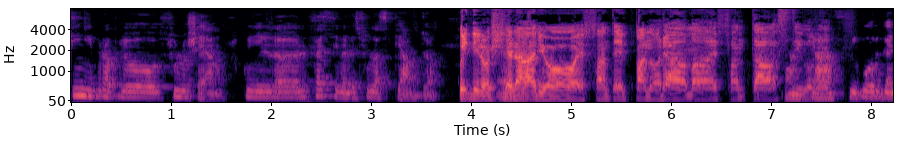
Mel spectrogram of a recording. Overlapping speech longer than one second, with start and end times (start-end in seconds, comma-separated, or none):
none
